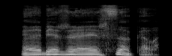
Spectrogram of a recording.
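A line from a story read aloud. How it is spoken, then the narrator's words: Wry snort. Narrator (Russian): хмыкнул в ответ Рыков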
